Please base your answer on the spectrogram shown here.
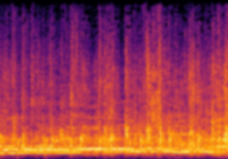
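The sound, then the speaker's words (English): Applause from an audience at a Sunday church service, a dense, steady wash of clapping with cheering voices mixed in, loud throughout. “Thank you, guys. Give them a hand.”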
